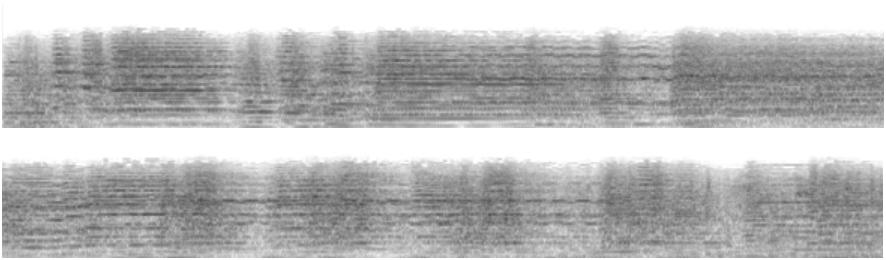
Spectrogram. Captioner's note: bell; bell and music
